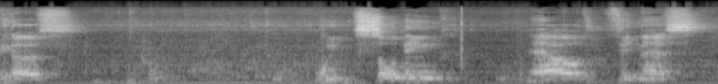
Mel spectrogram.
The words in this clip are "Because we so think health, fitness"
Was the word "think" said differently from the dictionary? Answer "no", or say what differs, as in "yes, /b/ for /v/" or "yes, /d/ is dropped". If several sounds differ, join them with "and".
yes, /t/ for /θ/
